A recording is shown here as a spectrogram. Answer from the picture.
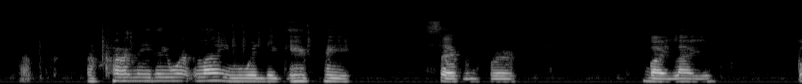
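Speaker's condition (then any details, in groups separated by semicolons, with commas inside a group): Quadriplegic cerebral palsy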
